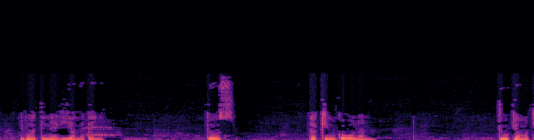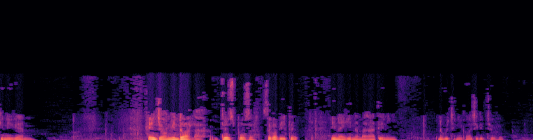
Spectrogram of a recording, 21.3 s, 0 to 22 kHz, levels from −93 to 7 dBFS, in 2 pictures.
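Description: Throughout, the speech sounds ringing and washy, with hiss swelling and receding alongside it and nothing above 10.5 kHz, likely heavy WMA compression at roughly 24 kbps, unlike steady broadband noise.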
